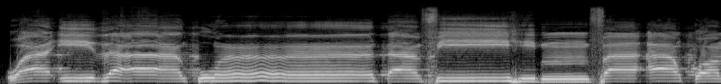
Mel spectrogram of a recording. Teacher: bunyi mim sukun baca dengan jelas disebut bacaan izhar syafawi.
